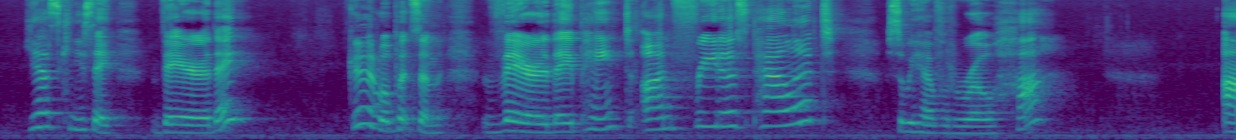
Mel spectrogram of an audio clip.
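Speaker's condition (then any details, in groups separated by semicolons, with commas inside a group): No condition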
